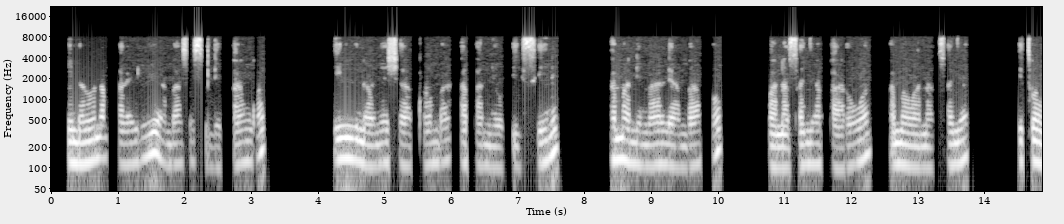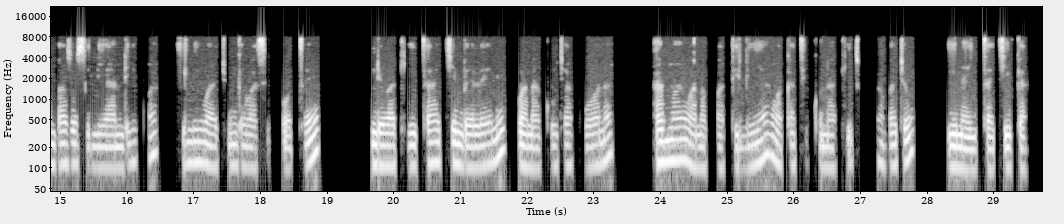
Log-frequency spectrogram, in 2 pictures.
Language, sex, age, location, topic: Swahili, male, 25-35, Nakuru, education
